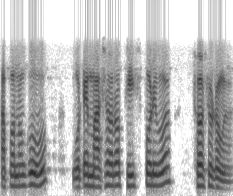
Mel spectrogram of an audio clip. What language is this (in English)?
Odia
